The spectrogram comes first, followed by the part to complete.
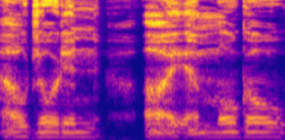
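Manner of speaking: very deep, soft giant voice. Retelling a Green Lantern story, the living planet addresses Hal Jordan: very deep Mogo voice. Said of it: "this very deep voice comes out".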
